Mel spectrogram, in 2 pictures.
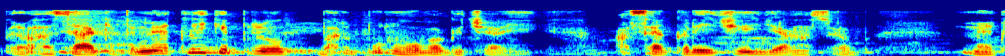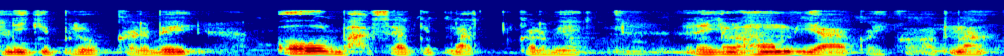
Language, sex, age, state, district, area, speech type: Maithili, male, 60+, Bihar, Muzaffarpur, urban, spontaneous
